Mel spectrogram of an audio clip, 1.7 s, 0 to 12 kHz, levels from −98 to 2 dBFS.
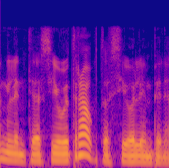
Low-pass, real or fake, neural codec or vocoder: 7.2 kHz; real; none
